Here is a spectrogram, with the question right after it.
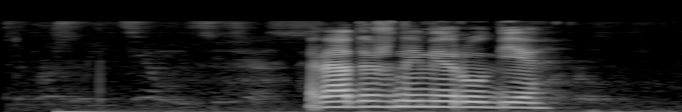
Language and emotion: Russian, neutral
